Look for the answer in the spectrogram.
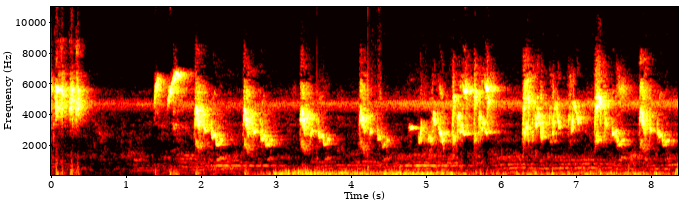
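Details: Long-tailed shrike master recording used to draw angry replies: a string of short, harsh scratchy phrases repeated roughly every half second to second, growing denser toward the end, with a soft low rumble midway.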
